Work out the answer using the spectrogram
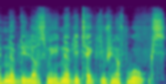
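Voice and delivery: sulky delivery with voice dropped deep. Voicing their grumpy dog the way they started doing: Kevin the Teenager voice. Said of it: "we started doing like Kevin the Teenager".

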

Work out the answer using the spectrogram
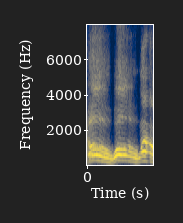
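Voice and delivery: mock, high, loud "whoa" scream.

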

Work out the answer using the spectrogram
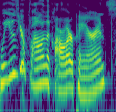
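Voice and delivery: put-on childlike little kid voice. Retelling asking a stranger to call parents: imitating own younger self. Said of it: "I don't know why that's my voice".

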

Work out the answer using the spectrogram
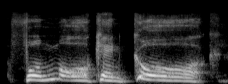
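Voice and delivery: very high shouted battle cry, one word stretched. Answering the game master's call for a trademark battle cry: shouted battle cry. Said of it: "I shout".

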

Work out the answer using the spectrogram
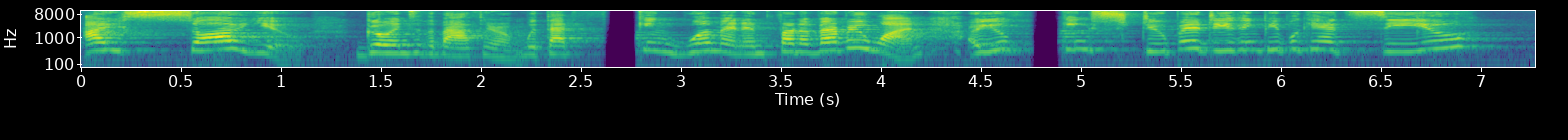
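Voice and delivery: yelling. Acting out Margot yelling at Brent about the bathroom: imitating a woman yelling. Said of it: "Margot's yelling at Brent".

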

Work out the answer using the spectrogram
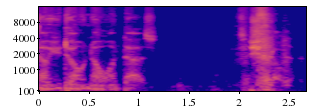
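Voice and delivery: breathy, hushed whisper with retorting tone. Retelling whispering back at the TV commercial: imitating own whispered reply. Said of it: "I would always whisper back to the T V".

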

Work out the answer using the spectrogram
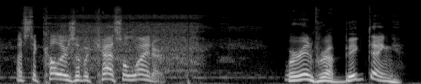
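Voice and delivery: plain reading voice

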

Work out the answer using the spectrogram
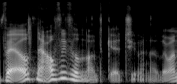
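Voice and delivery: put-on German accent in English. Retelling what the Russians said, done in a German accent. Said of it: "that was a German accent".

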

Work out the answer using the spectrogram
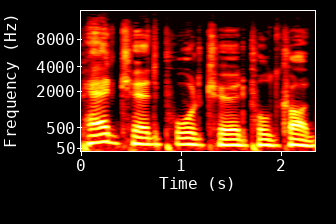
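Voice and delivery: slow, low voice, each word carefully spaced out. Asked to say the word list once more for everyone, slowly. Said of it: "Do you want to do it once slowly".

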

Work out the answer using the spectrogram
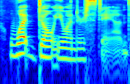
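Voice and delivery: low, condescending, unimpressed, patronizing tone. Describing Demi's intense lines, the speaker quotes one, imitating Demi's deadpan. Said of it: "like deadpan, like so patronizing".

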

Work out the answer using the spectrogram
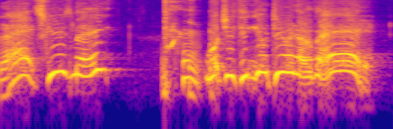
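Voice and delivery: mock yell as if across distance, very high. Retelling shouting across to a young child running onto the playground. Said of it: "I shouted to him".

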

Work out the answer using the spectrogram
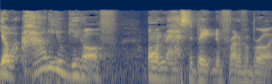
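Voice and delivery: ordinary talk, nothing marked

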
